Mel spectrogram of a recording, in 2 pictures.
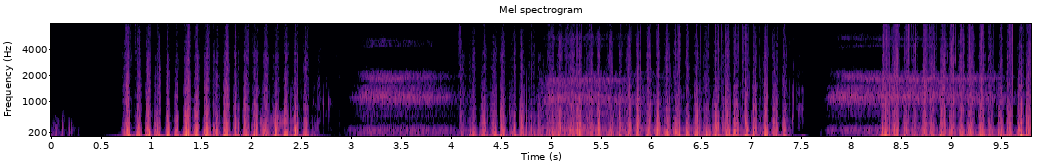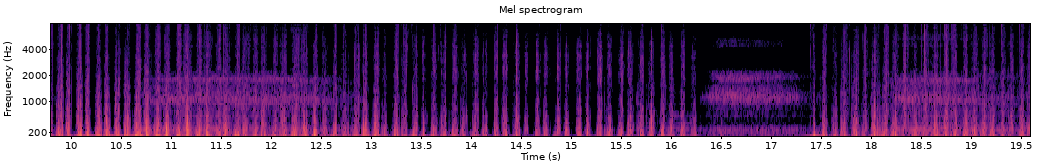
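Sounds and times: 
deep ear cleaning scratching in the right ear: 0:00.7 - 0:02.8, 0:04.1 - 0:07.5, 0:08.3 - 0:16.3, 0:17.4 - 0:19.5.

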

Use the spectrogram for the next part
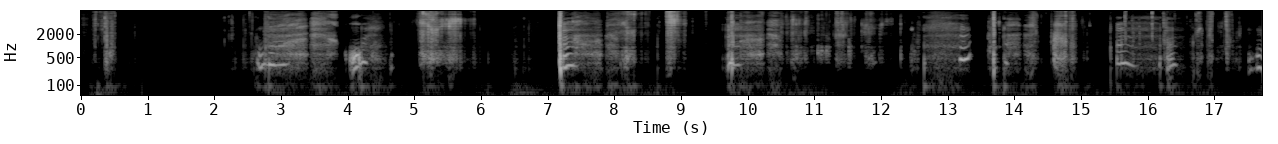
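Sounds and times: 
crunching and chewing food: 0:00.0 - 0:00.7, 0:02.1 - 0:02.8, 0:05.0 - 0:06.0, 0:07.9 - 0:12.6, 0:13.6 - 0:17.6
speech: 0:02.6 - 0:03.2, 0:04.0 - 0:04.4.

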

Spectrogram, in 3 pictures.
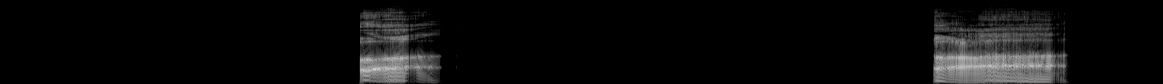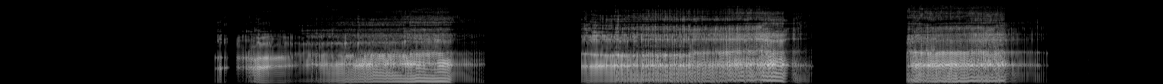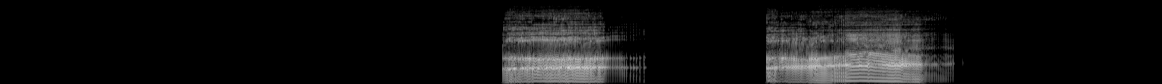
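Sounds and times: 
person burping: 0:03.6 - 0:04.4, 0:09.4 - 0:10.7, 0:13.8 - 0:16.4, 0:17.5 - 0:19.8, 0:20.7 - 0:22.1, 0:28.3 - 0:29.7, 0:31.0 - 0:32.8.

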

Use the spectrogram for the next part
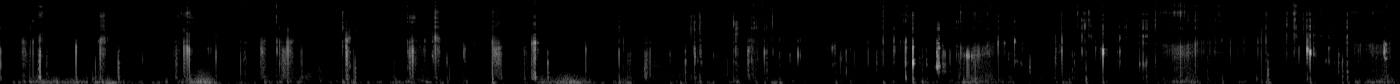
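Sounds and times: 
ear licking loop in the right ear: 0:00.1 - 0:09.5.

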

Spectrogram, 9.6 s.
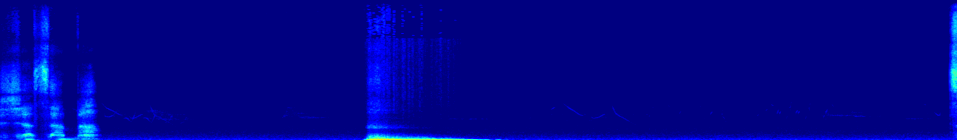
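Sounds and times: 
blowing into the right ear: 0:03.7 - 0:05.0.

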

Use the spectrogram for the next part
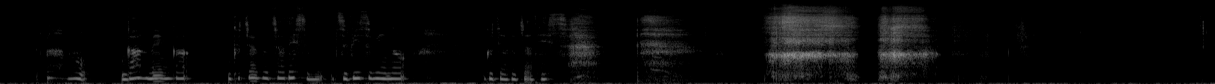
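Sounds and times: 
speech: 0:00.7 - 0:06.6
sneeze: 0:07.6 - 0:09.4.

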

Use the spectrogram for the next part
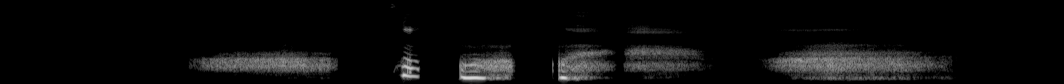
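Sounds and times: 
younger sister breathing in sleep in the left channel: 0:01.9 - 0:03.4, 0:05.6 - 0:09.6.

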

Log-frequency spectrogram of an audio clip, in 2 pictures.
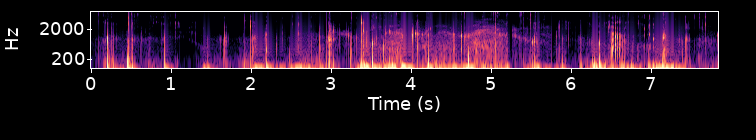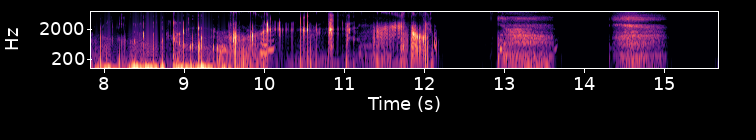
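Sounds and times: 
ear licking sounds: 0:00.0 - 0:12.2.

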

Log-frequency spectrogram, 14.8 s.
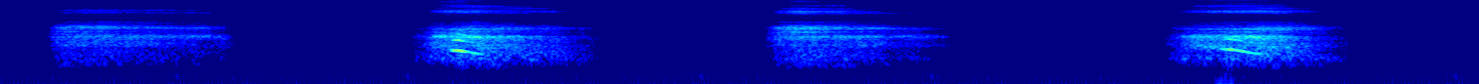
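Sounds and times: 
slow deep breathing during a guided relaxation: 0:00.5 - 0:02.4, 0:04.2 - 0:06.1, 0:07.7 - 0:09.5, 0:11.7 - 0:13.6.

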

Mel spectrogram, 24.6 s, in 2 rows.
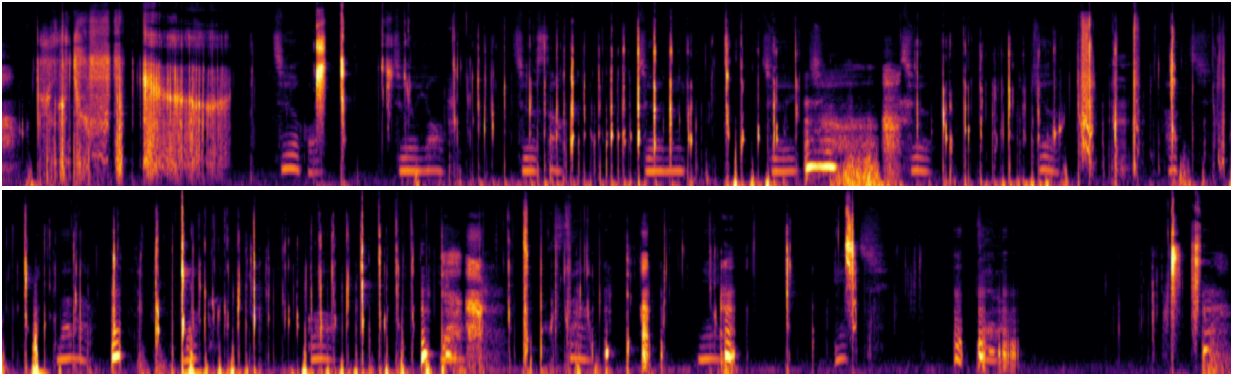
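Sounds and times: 
binaural ear licking: 0:00.2 - 0:02.4, 0:03.1 - 0:08.2, 0:08.9 - 0:21.5, 0:23.7 - 0:24.3
person counting in binaural recording: 0:03.9 - 0:08.4, 0:09.0 - 0:19.7.

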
